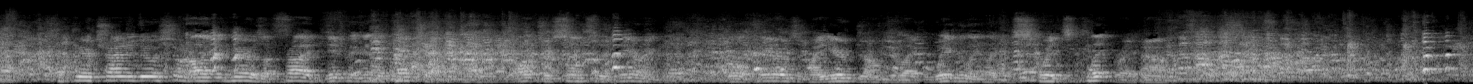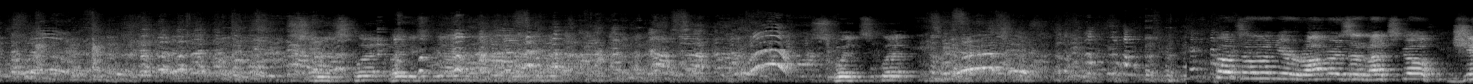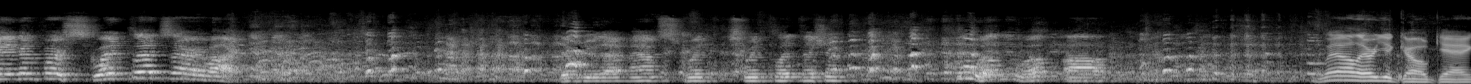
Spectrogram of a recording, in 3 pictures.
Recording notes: live on stage at the Hollywood Improv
